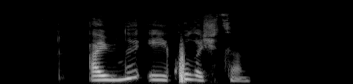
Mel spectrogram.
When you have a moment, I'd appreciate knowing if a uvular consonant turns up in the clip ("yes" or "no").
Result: no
